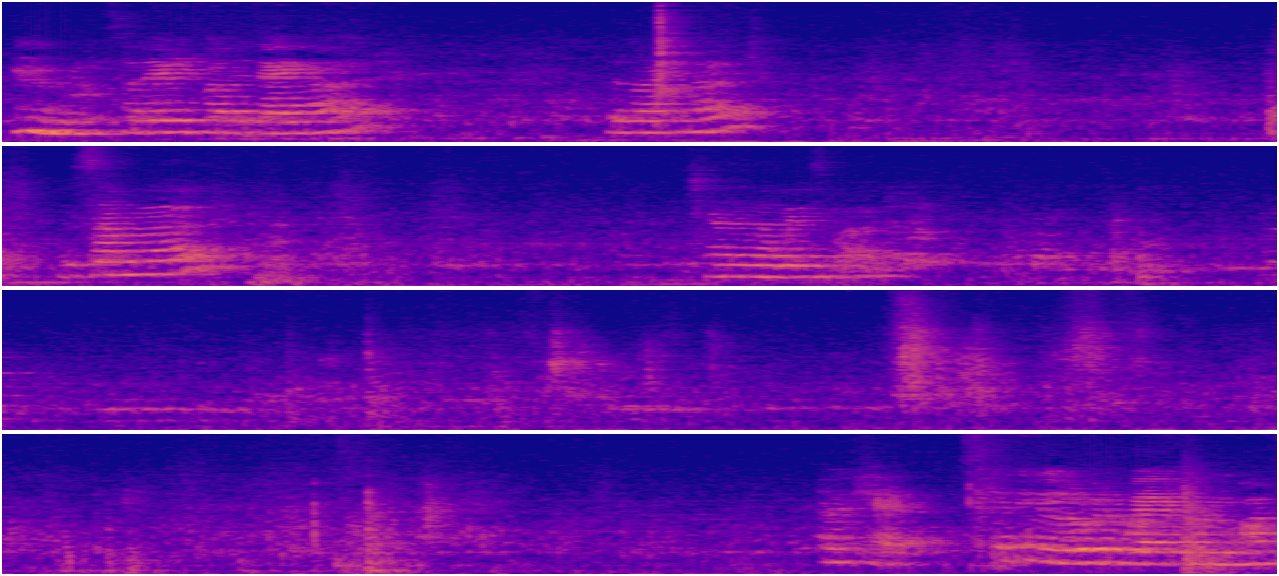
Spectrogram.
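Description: A young woman speaks calmly, pausing often.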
